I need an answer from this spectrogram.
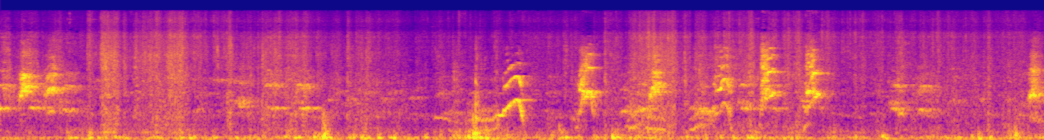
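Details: Toy Poodle with a white chest marking, uttering irregular high yips and brief rising, whiny calls spread through the recording, with constant low background noise.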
